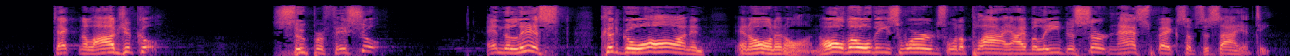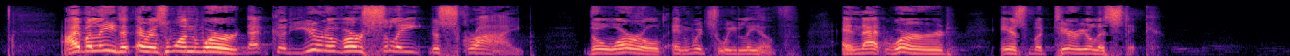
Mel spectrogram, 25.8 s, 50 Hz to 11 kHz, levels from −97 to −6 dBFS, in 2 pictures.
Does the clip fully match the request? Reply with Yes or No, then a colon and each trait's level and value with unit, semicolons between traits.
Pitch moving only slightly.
No: average, 5.3 semitones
